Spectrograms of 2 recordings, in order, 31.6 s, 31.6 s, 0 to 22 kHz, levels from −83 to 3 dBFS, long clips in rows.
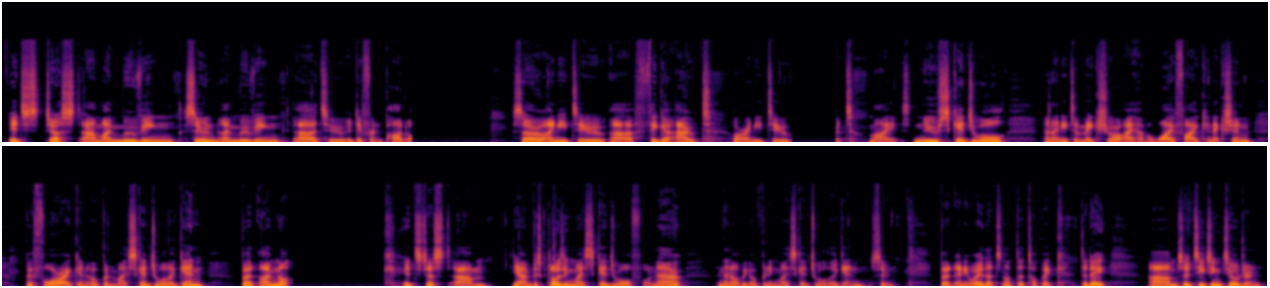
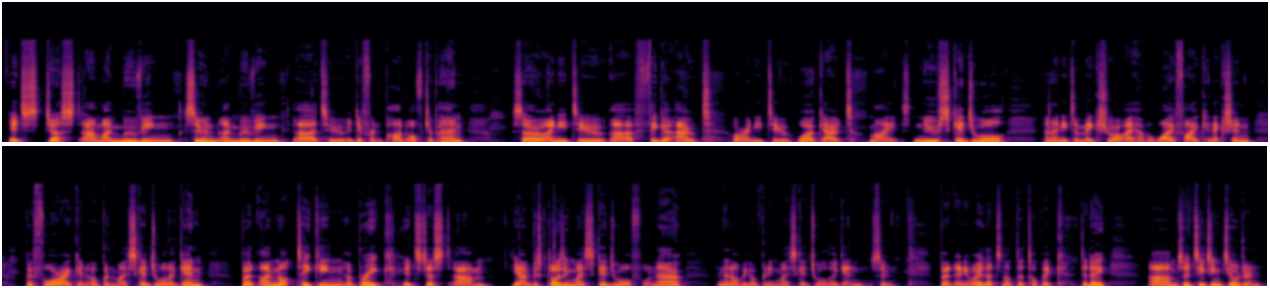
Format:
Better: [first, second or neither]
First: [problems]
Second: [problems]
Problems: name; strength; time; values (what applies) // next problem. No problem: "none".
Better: second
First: audio cutting out; at 5 s for 1 s, at 10 s for 0.5 s and at 19 s for 1 s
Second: none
